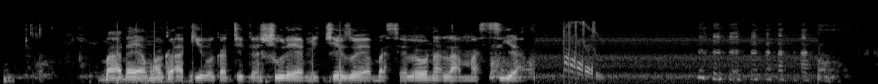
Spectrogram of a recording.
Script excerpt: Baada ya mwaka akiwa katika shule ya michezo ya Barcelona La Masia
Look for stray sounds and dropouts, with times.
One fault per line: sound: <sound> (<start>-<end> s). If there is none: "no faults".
sound: chirp (5.6-6.1 s)
sound: laugh (7.0-8.2 s)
